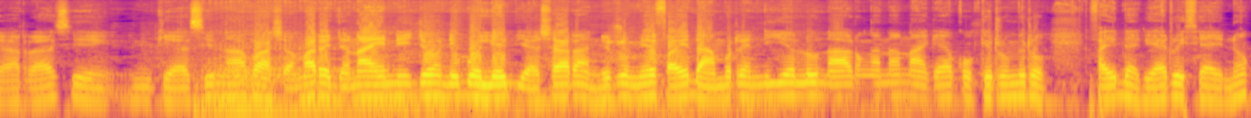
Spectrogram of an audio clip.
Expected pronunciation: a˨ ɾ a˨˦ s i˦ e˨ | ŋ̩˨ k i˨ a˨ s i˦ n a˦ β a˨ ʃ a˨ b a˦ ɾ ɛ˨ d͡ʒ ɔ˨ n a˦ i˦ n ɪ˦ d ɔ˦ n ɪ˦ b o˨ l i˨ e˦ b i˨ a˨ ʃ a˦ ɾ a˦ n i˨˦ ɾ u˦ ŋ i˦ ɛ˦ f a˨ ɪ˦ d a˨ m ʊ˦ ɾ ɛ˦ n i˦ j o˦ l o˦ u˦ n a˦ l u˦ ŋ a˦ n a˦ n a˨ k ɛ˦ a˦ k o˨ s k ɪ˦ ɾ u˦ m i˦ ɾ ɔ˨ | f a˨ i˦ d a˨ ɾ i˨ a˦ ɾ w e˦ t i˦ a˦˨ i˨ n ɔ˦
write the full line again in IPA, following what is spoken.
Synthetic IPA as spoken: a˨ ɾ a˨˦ s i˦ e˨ | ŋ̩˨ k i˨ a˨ s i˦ n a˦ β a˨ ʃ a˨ m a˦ ɾ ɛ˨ d͡ʒ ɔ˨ n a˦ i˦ n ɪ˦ d͡ʒ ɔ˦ n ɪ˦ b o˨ l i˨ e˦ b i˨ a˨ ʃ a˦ ɾ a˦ n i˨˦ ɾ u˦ m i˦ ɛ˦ f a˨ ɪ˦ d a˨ m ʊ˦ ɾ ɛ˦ n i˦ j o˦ l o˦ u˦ n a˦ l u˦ ŋ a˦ n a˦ n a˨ k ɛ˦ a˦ k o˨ k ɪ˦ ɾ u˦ m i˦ ɾ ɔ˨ | f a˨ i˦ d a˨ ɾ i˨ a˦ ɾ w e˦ s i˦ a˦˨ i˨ n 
